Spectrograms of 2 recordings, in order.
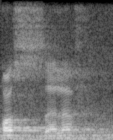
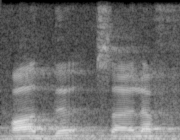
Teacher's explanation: boleh dibaca dengan idgham qas salaf, boleh juga dengan izhar qad salaf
